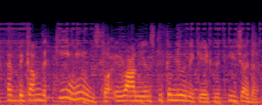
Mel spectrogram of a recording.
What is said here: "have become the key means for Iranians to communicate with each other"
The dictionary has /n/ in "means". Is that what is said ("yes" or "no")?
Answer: yes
